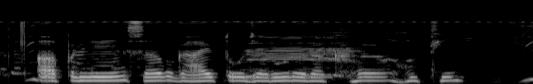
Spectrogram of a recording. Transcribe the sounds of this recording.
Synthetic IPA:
əpnisəbɡaːjt̪od͡ʒəɾuːɾɾəkʰɦot̪ʰi

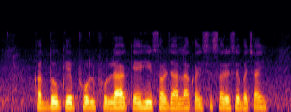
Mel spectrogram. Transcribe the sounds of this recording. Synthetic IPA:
kəd̪ːukepʰuːlpʰuːlakeɦĩsəɾd͡ʒaːlakəisesəɾisebət͡ʃa̰ːḭː

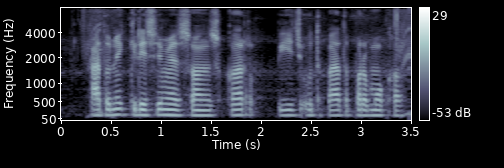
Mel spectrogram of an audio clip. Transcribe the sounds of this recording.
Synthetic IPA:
ad̪ʱunikːɾisimesə̃nskəɾbid͡ʒṵt̪pad̪pɾəmukʰ

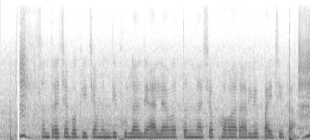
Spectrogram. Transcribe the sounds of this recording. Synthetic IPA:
sənt̪ɾat͡ɕjabəɡʱit͡ɕjamənd̪ʱifulaleʔaljaʋəɾt̪ənːaɕəkfəʋaɾalepaɦd͡ʑeka̰

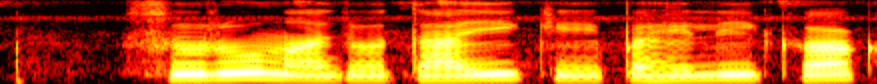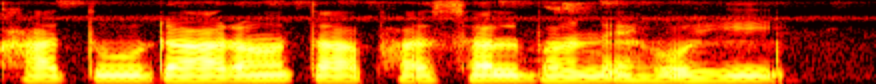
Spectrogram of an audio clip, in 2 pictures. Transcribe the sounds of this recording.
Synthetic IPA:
sʊɾumãːd͡ʒoːt̪aːikepəɦlikʰakʰaːt̪uɖaːɾõt̪apʰəsəlbəneɦoːɦiː

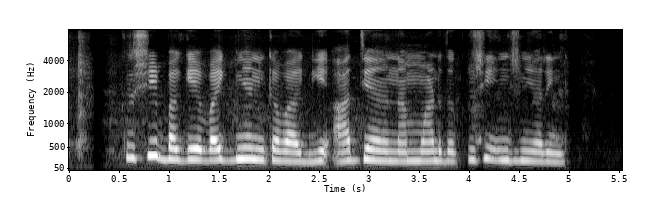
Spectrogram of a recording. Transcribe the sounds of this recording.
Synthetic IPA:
kɾiʂibɐɡːe̞ʋɐjɡnaːnikɐʋaːɡiʔaːd̪jɐjɐnɐmaːɽud̪ɐkɾiʃiːɲd͡ʒinijɐɾiŋɡ

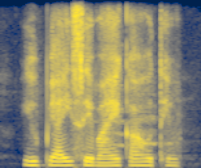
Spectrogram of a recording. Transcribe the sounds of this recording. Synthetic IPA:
juːpijaːiseːʋaːẽkãɦot̪ẽ

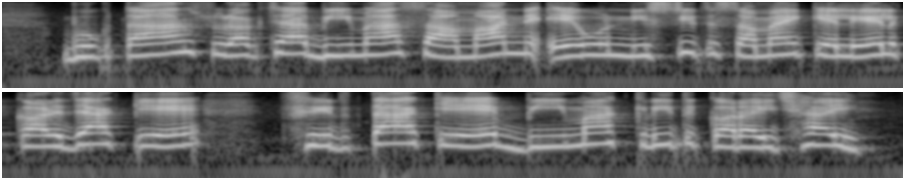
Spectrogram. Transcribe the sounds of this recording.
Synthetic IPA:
bʱuɡt̪ansuɾək̚t͡ʃʰabimasamanjəʔeɡonist͡ʃit̪səməjkelelkəɾd͡ʒake | pʰiɾt̪akebimakɾit̪kəɾəjt͡ʃʰəj

